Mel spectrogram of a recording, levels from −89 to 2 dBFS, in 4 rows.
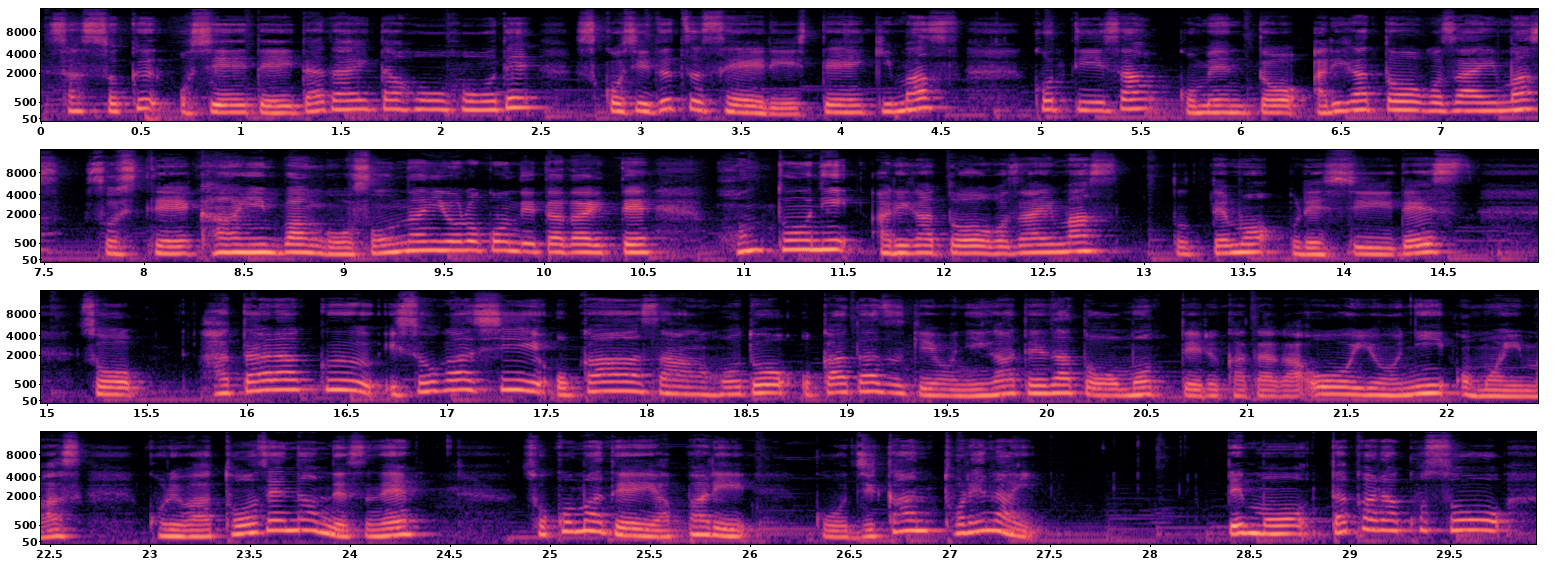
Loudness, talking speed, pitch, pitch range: -25 LUFS, 315 characters per minute, 225 Hz, 190-275 Hz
